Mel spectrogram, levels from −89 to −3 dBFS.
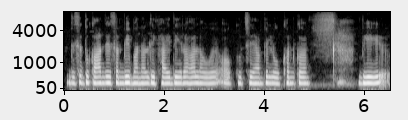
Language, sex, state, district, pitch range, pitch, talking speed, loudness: Bhojpuri, female, Uttar Pradesh, Deoria, 185-195 Hz, 190 Hz, 155 wpm, -17 LUFS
